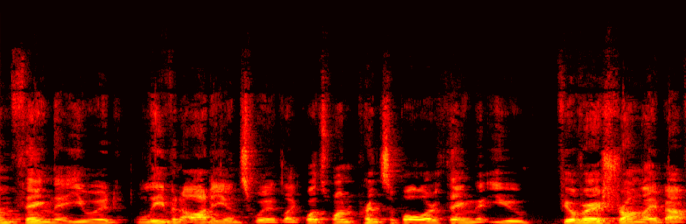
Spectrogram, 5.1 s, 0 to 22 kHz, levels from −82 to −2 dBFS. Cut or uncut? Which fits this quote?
cut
